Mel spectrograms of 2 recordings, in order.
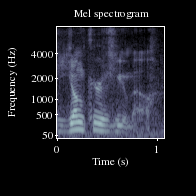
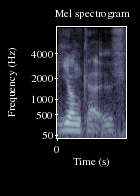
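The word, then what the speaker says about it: Junkers Jumo: as drunker's jumail but you pronounce it as Yonkers yumo more like yonkas but you know I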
